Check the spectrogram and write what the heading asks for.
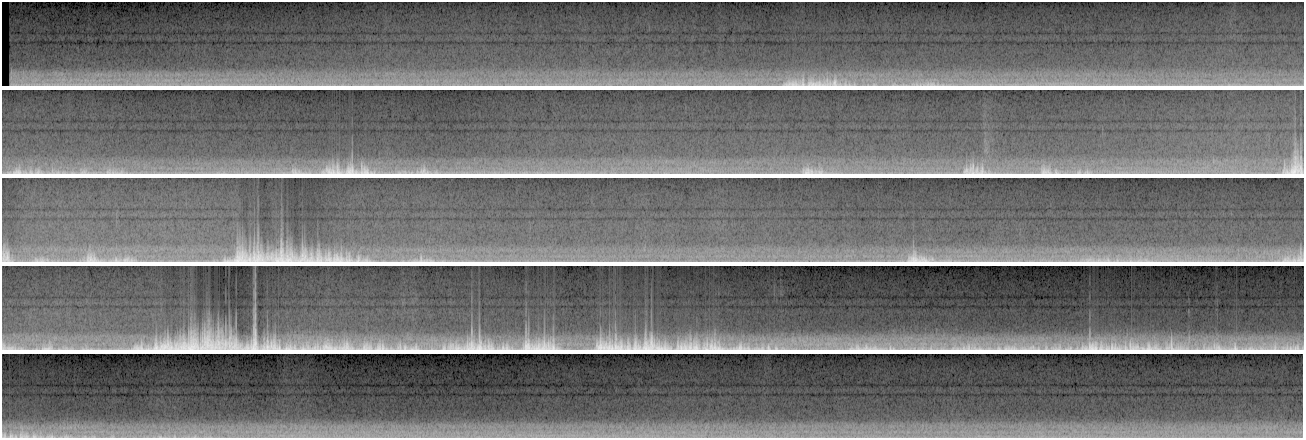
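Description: Red-bellied woodpecker excavating a nest cavity in a dead tree trunk: irregular bursts of rapid pecking and chiselling into the wood. The bursts start about four seconds in and are densest in two clusters in the middle and later part. A steady low mechanical hum runs underneath.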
